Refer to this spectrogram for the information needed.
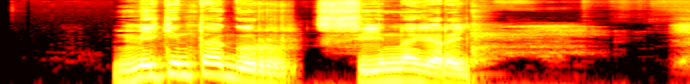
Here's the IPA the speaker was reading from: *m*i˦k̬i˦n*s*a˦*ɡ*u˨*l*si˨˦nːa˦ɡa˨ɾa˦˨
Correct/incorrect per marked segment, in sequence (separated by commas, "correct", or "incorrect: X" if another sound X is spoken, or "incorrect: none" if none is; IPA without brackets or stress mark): correct, incorrect: t, correct, incorrect: ɾ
